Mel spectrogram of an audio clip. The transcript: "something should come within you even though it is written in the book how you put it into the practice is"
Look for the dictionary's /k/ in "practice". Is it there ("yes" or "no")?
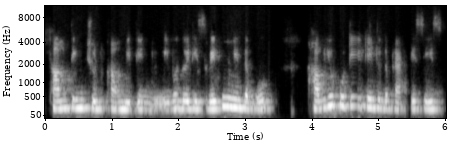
yes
